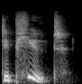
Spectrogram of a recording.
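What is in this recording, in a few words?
"depute", English, British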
